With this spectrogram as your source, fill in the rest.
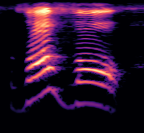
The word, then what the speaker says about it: vovó: Então, quando a gente pronuncia a palavrinha vovó, observem que esse O, ele é pronunciado com maior intensidade. Ele traz o acento destacando a sílaba tônica e ele traz um som aberto.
